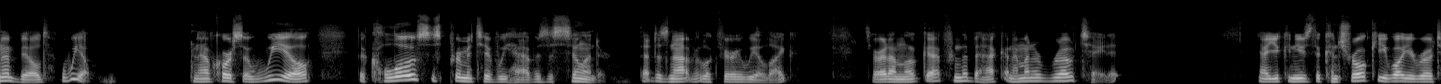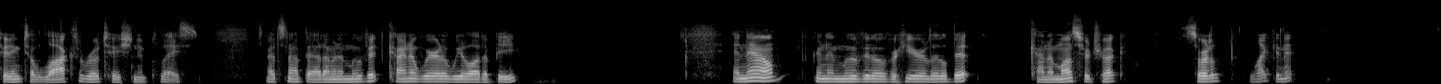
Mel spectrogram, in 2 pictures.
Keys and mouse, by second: 2.7 shift+a, 8.0 KP_1, 11.4 r, 14.7-16.5 drag, 17.5-20.0 drag, 20.5 KP_3, 22.0-24.0 drag.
